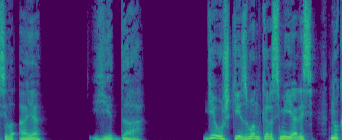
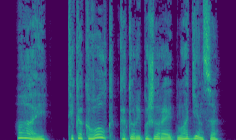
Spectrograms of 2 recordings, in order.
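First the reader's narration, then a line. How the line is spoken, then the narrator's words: Exclamation. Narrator (Russian): воскликнула Ая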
